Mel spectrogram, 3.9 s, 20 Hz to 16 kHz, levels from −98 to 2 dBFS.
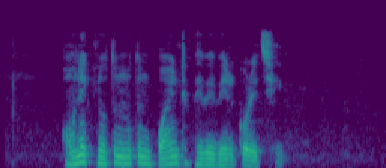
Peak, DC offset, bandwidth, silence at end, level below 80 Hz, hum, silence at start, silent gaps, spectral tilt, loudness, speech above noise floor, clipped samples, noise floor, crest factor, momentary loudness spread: -24 dBFS; under 0.1%; 8 kHz; 1.05 s; -72 dBFS; none; 0.6 s; none; -7 dB/octave; -40 LUFS; 42 dB; under 0.1%; -82 dBFS; 18 dB; 5 LU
